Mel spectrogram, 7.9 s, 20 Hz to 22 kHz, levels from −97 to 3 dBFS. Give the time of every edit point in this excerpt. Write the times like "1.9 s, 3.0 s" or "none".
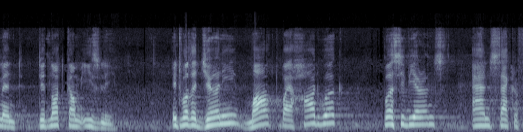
none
